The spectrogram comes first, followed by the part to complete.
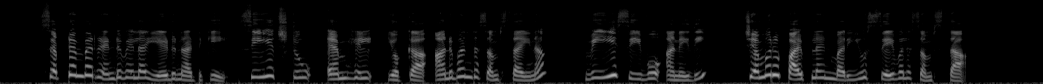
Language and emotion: Telugu, neutral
